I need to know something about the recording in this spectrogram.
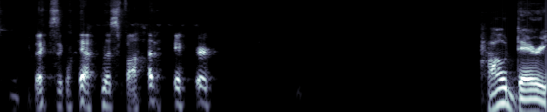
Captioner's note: laughter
